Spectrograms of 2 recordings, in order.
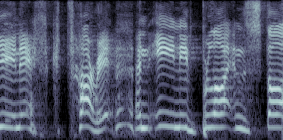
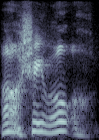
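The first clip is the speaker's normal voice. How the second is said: mock dread; 6 semitones lower than usual. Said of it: "he sort of shudders with dread".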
